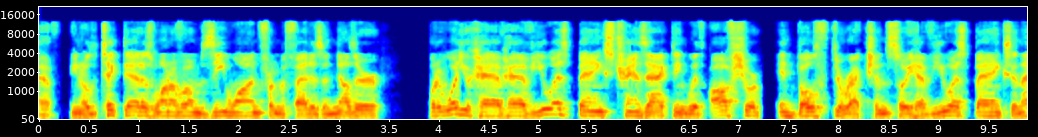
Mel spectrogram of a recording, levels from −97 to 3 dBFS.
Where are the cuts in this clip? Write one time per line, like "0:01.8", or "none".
0:04.2
0:04.6
0:07.2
